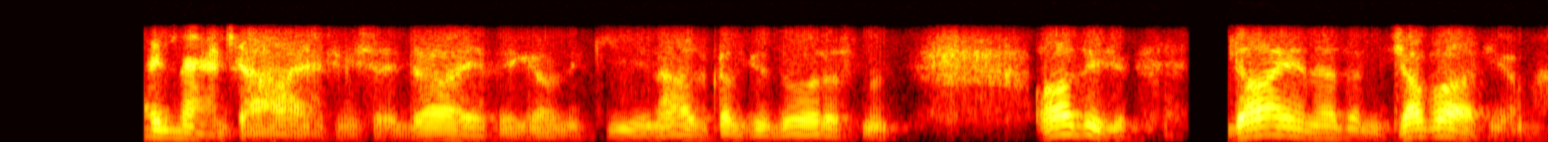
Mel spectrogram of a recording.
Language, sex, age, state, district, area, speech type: Kashmiri, male, 18-30, Jammu and Kashmir, Bandipora, rural, conversation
